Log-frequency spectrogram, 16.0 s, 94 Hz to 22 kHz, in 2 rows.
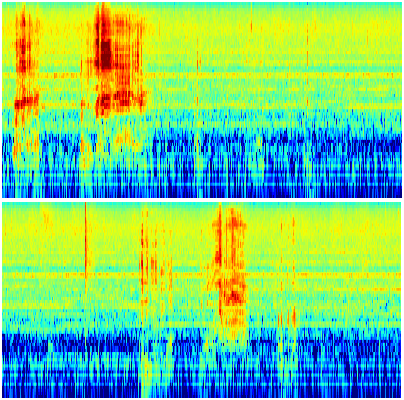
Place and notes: Fangyuan Township, Changhua County - in the Pig workshop
in the Pig workshop, Dogs barking, Feed delivery piping voice, Zoom H6
Changhua County, Taiwan, 4 January 2014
